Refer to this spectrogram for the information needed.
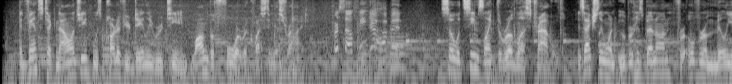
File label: men commercial; Young, millennial. Believable, authentic, guy next door.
